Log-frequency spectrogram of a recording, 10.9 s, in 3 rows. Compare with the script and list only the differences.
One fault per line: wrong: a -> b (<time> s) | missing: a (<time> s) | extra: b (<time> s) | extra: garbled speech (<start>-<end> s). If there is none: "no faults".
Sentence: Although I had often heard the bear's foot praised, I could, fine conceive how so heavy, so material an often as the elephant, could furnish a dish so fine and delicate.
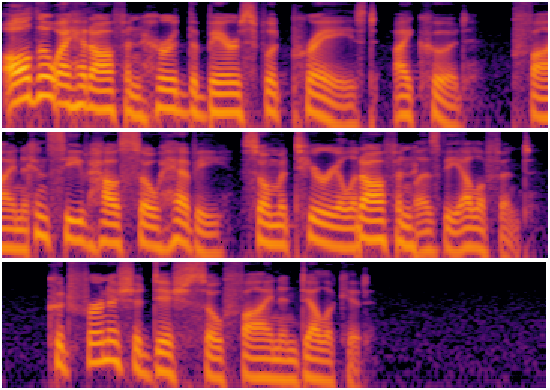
no faults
